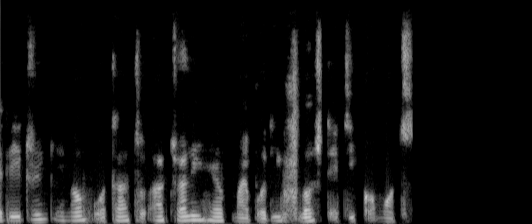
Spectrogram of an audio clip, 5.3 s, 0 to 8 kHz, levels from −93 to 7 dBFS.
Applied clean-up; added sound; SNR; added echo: none; none; none; none.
